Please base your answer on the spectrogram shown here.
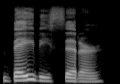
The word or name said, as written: babysitter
